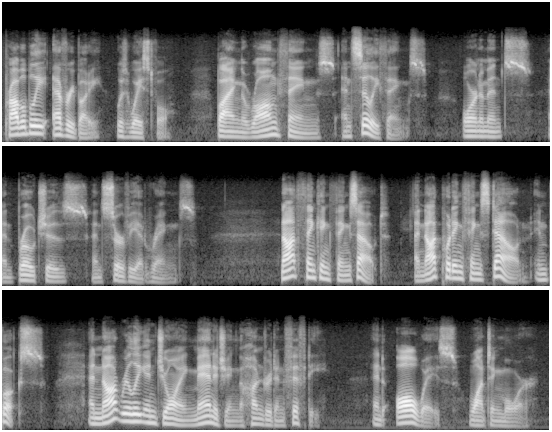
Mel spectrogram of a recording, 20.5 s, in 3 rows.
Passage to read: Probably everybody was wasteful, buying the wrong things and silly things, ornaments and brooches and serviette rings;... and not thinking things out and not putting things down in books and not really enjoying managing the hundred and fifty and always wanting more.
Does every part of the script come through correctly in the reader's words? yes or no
no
